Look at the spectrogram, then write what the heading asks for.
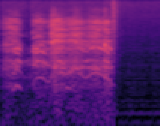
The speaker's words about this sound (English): That cough caught up with me. I had tried to keep it back there, but it wouldn't stay.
